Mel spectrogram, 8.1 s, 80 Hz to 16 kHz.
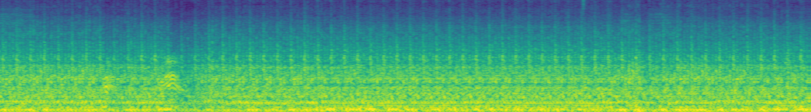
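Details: Ford 655A backhoe diesel at settled speed, steady even chug with no knocks or misses; abandoned machine revived, engine sounds good with basically no blow-by, normal running.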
